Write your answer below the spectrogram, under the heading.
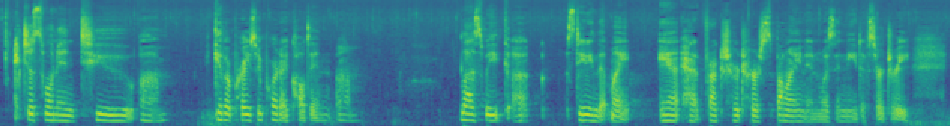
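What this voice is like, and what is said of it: Congested voice from a cold. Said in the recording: “I have a bit of a cold.”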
